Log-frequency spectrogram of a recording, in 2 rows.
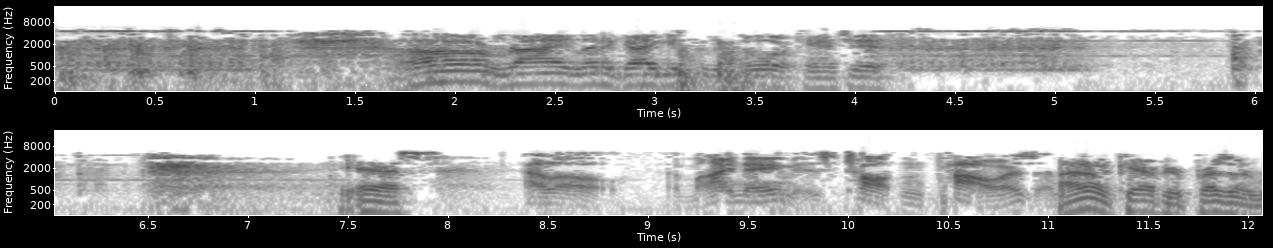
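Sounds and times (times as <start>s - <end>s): telephone bell ringing: 0.0s - 1.6s, 4.0s - 7.2s.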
